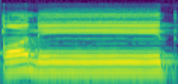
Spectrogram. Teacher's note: کل، وہو علی کل شیء، شین کو یا کے ساتھ ملانا ہے، یا لین ہے بغیر کھینچے پڑھیں گے، حمزہ کے نیچے تنوین ہے غنہ کریں گے۔ شیء قدیر، قاف کو موٹا کریں گے، دال کو یا کے ساتھ ملانا ہے، یا مدہ ہے ایک الف دال میں کھینچیں گے اور را کو موٹا ادا کریں گے۔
